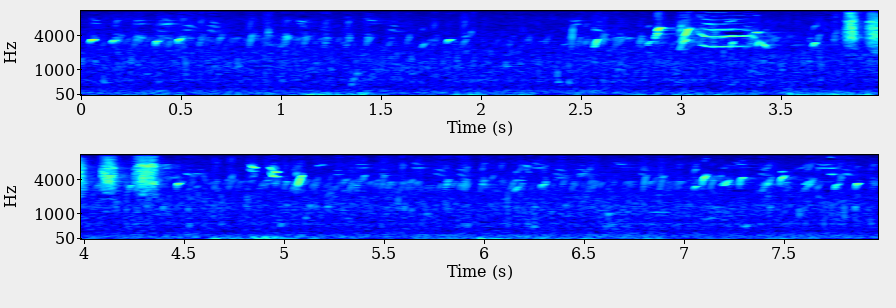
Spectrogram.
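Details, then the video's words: Goldfinch song: bursts of high, thin twittering and chirps rising and falling in quick runs, with a louder cluster of rapid notes near the middle and quieter gaps between phrases. "Goldfinch Singing their Song"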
